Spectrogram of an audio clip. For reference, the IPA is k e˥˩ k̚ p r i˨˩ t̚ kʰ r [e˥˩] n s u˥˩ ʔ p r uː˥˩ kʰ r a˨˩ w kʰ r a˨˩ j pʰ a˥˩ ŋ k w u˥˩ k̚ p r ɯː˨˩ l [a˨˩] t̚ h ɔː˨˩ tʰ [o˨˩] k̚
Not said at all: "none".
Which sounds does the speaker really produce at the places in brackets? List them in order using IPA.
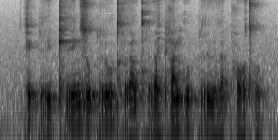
i˥˩, a˥˩, o˨˩

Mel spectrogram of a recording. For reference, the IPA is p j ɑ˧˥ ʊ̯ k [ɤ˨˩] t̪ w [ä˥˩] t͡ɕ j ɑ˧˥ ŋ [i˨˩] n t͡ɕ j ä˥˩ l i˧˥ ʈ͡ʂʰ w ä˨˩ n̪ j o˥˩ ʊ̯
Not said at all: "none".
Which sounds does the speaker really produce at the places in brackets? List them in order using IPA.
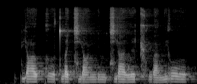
ɤ˨˩, ä˦, i˨˩

